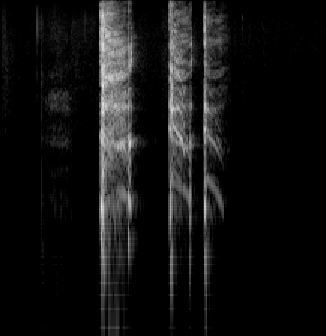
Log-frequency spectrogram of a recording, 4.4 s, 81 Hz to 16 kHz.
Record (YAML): three_cough_length: 4.4 s
three_cough_amplitude: 17742
three_cough_signal_mean_std_ratio: 0.23
survey_phase: beta (2021-08-13 to 2022-03-07)
age: 18-44
gender: Female
wearing_mask: 'No'
symptom_none: true
smoker_status: Ex-smoker
respiratory_condition_asthma: false
respiratory_condition_other: false
recruitment_source: REACT
submission_delay: 2 days
covid_test_result: Negative
covid_test_method: RT-qPCR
